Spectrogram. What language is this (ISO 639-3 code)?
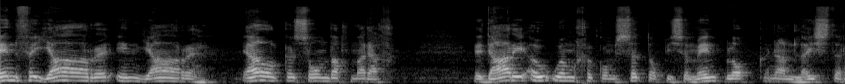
nld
